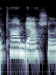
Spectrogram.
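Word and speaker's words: Tom Daschle: This is in the in the Senate and how you pronounce his name, Rachel. Oh, Tom Dashel.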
